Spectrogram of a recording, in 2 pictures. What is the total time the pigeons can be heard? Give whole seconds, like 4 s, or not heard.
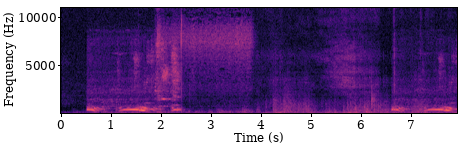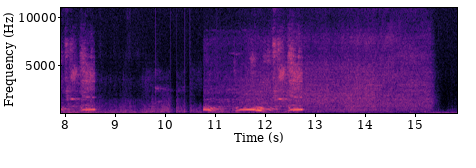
6 s.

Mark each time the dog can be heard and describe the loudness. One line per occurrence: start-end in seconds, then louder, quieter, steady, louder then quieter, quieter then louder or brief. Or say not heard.
not heard.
